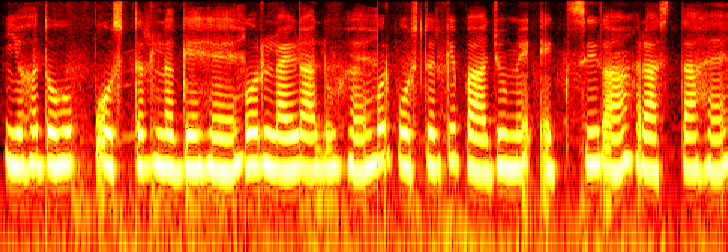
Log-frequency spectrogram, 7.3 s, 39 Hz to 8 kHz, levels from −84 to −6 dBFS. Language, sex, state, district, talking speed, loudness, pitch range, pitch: Hindi, female, Maharashtra, Pune, 150 wpm, -14 LUFS, 225-245 Hz, 235 Hz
